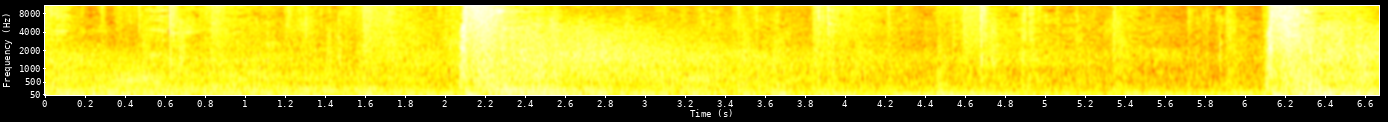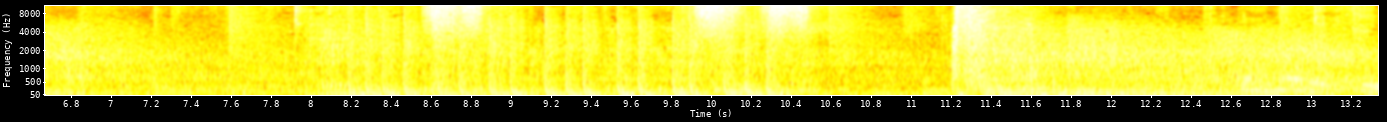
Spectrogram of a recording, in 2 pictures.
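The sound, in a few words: rocket gunshots fired in a video game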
